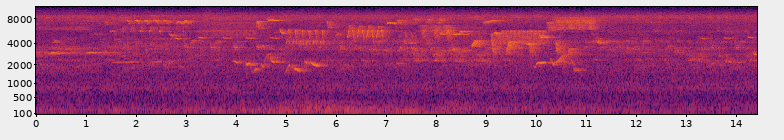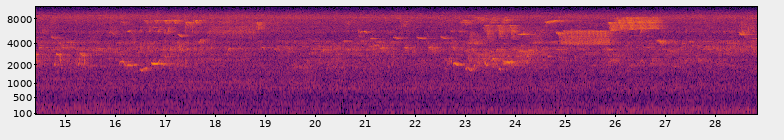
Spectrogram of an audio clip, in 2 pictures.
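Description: Birds chirping and singing in quick, repeated phrases over a steady low rumble of background noise.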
